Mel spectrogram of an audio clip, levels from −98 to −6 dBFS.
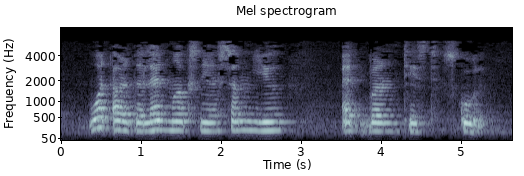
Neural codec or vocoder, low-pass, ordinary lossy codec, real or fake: none; 7.2 kHz; MP3, 24 kbps; real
